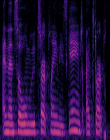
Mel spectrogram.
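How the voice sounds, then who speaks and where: A woman with a raspy voice recounting her childhood in a conversation, hesitant, with many fillers and restarts. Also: fairly low pitch, steady tone, fairly quick. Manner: hesitant, filler-heavy storytelling. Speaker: guest in a clip. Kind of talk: personal testimony in conversation.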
